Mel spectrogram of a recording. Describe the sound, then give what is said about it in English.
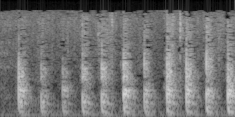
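Knocking on a door, many rapid, evenly spaced raps in a steady rhythm, each a firm, dull thump of even loudness. “No. That is Miss Abby's door, sir. I'll knock.”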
